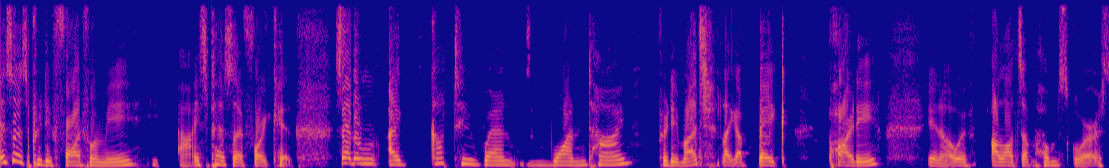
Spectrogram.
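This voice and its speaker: A woman's fairly low voice in a Hong Kong accent, at a moderate pace with ordinary pitch variation, with a dry, close sound and no echo. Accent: Hong Kong Cantonese-accented English. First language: Cantonese. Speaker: homeschooling mother. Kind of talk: interview conversation. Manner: halting, hesitant non-native phrasing.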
